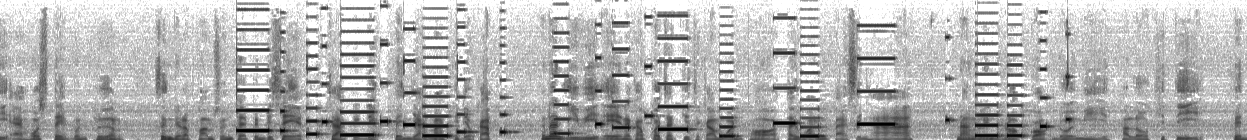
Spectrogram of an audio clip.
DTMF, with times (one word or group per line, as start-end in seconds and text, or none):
none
